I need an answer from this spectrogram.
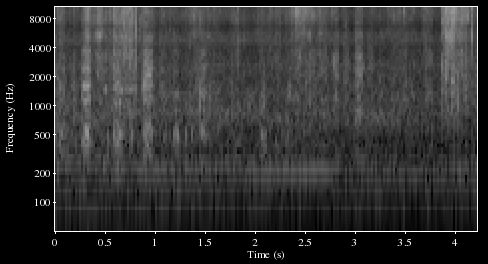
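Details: Playful panting from CeCe, a neutered male Wheaten Terrier mix aged two and a half, with rapid airy puffs repeating several times a second and a couple of louder breathy bursts.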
